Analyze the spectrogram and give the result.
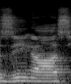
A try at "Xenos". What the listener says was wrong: Not Xenos, it's Xenos. There's no A in it.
